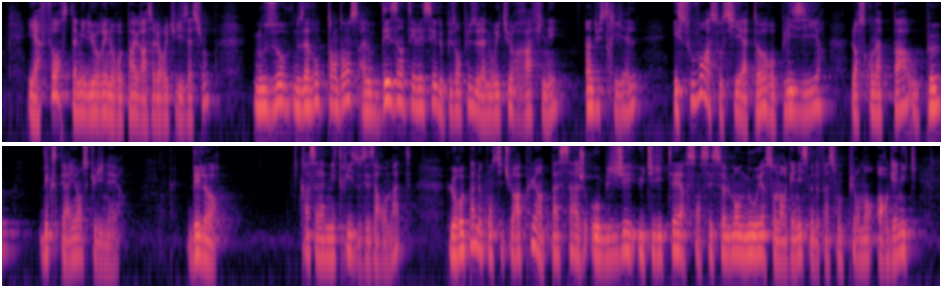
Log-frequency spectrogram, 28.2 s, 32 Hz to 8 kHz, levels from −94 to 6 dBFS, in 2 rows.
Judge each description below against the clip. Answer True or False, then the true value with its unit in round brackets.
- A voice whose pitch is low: True (120 Hz)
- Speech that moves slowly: True (140 wpm)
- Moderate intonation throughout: True (3.8 semitones)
